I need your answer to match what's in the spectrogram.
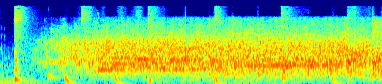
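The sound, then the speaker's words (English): Sustained audience applause as the hosts of a dating show are introduced, a dense, steady wash of many hands clapping that swells quickly after a brief start and holds loud throughout, with scattered sharper individual claps poking through. “We have if you hear a little extra applause.”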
